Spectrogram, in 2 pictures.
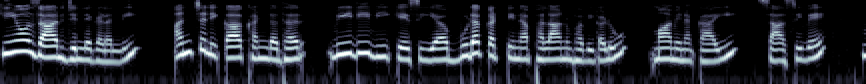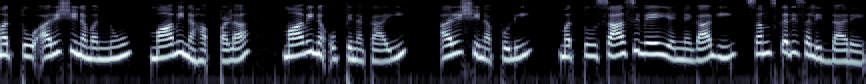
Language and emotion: Kannada, neutral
